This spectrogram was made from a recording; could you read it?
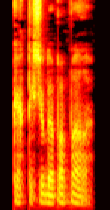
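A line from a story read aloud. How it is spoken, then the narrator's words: Hoarse, strained question. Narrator (Russian): Хрипло и с каким-то надрывом спросил мой книжный герой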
